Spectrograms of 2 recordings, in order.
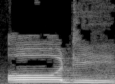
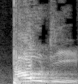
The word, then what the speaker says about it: Audi: So, the first wrong car name, so many people say Audi, when it's actually pronounced Audi.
